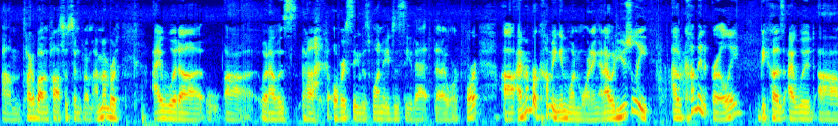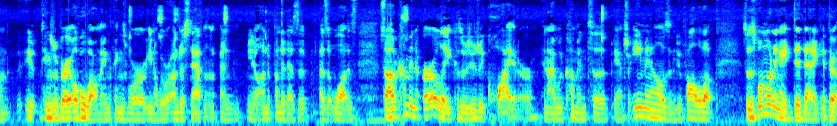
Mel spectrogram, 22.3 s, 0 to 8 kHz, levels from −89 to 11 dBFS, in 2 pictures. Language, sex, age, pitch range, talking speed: English, male, 20-39, 105-130 Hz, 265 wpm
